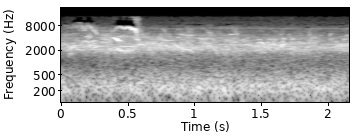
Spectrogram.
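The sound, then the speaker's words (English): Several high, thin robin calls from a flock ring out in the first half-second, followed by a steady wash of fainter chattering and hiss in the background. “Imagine what the world looks like to a wandering flock of robins on a dreary winter day.”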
